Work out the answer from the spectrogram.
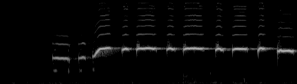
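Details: Pet cockatiel whistling: two low notes, then a rising slide into a steady, clear tone broken into a rapid string of repeated pulses.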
